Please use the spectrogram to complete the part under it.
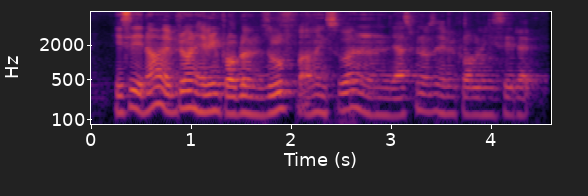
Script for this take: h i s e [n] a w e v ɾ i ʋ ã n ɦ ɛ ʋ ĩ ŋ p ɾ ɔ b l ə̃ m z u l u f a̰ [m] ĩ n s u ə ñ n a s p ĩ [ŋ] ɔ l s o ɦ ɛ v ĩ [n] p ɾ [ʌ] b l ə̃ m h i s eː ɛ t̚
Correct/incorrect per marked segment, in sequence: correct, correct, incorrect, incorrect, incorrect

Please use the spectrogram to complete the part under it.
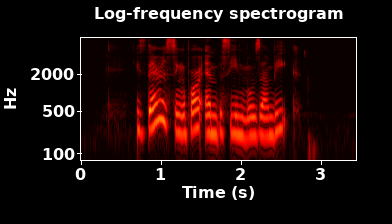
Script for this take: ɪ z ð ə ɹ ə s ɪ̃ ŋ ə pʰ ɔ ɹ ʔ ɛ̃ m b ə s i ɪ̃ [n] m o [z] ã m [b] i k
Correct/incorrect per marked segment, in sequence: correct, correct, correct

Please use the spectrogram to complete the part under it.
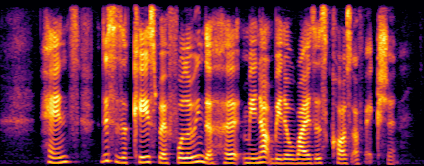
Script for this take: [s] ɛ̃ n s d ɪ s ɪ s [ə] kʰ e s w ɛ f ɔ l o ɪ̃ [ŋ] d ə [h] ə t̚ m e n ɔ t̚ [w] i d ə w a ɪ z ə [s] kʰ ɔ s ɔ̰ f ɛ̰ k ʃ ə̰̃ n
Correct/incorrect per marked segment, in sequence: incorrect, correct, correct, correct, incorrect, correct

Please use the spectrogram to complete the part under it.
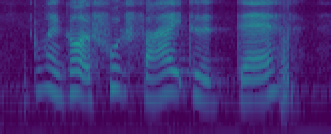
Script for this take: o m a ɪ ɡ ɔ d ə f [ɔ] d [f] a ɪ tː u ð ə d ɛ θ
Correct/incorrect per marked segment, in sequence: incorrect, correct

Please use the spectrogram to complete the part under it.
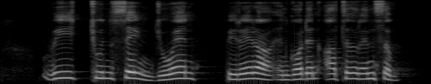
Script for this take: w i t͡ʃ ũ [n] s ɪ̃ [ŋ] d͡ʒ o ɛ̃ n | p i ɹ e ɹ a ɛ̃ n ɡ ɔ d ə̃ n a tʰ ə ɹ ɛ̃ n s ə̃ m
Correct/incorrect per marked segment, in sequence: correct, correct

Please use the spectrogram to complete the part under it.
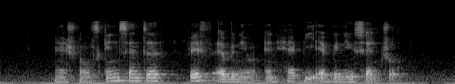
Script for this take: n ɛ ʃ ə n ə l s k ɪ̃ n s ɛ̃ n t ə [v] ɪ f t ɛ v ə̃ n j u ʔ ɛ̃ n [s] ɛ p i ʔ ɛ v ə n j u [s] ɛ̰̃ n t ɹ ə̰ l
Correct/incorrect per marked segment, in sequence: incorrect, incorrect, correct

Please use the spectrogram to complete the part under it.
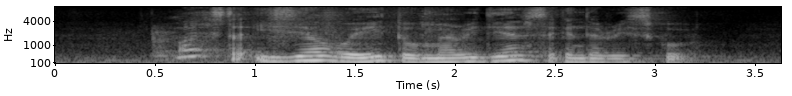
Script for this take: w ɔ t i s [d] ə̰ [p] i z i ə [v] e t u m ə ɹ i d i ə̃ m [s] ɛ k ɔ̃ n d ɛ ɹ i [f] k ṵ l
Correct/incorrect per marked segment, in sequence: correct, incorrect, incorrect, correct, incorrect

